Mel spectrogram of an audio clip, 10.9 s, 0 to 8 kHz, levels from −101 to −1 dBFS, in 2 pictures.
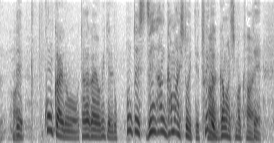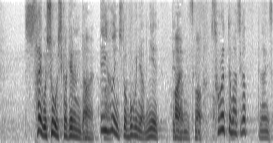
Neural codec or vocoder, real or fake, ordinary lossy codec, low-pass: none; real; none; none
